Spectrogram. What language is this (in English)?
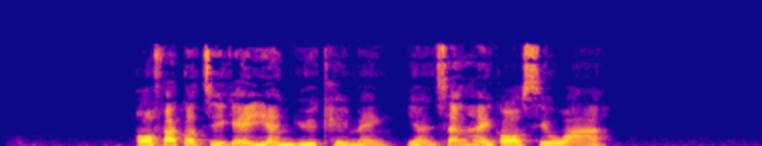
Cantonese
